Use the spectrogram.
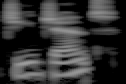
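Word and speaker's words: djent: had the sudden rise of a subgenre called deent.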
